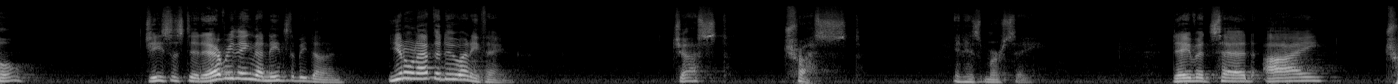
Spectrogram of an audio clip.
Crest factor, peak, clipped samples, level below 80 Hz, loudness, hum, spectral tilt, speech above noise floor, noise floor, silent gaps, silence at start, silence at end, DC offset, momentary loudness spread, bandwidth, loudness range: 22 dB; -6 dBFS; under 0.1%; -58 dBFS; -25 LUFS; none; -6 dB/octave; 36 dB; -60 dBFS; none; 0 s; 0 s; under 0.1%; 19 LU; 16.5 kHz; 14 LU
